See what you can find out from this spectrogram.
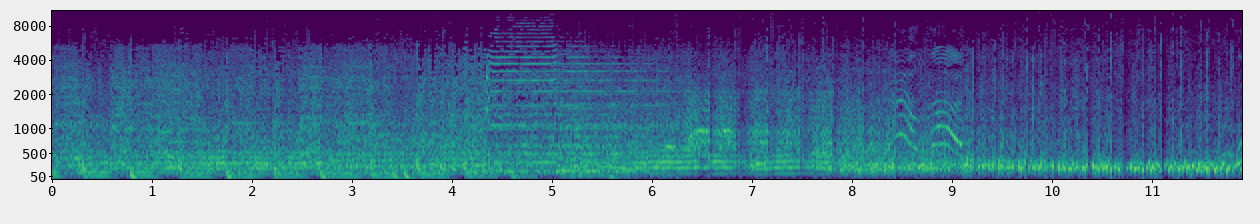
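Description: A small, puny engine on a spiky-wheeled racing vehicle buzzes and revs loudly and continuously, its pitch rising in quick sweeps as it corners, amid a busy, cluttered background of mechanical noise and other sounds.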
